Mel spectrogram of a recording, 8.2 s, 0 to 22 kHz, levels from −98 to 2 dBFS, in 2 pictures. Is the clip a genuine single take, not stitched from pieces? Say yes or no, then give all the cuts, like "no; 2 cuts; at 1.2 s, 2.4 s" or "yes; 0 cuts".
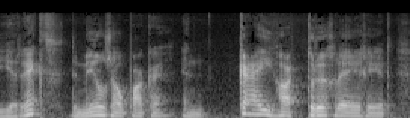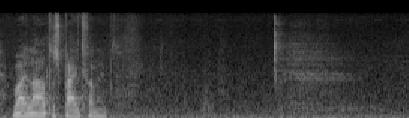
yes; 0 cuts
